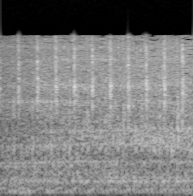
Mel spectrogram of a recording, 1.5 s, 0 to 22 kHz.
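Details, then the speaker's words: 1990 Subaru Legacy on its first start after sitting 2 years, with missing parts replaced. Uneven lumpy idle with irregular ticking that sounds like it is on three cylinders, yet unplugging plug wires one at a time shows all cylinders working; cause unknown. "sounds like it's on three cylinders for some reason doesn't sound right"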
